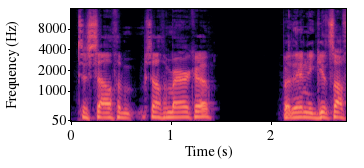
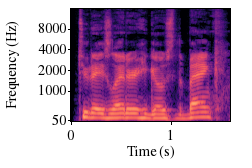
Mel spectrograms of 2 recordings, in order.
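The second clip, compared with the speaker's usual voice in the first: ordinary talk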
